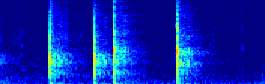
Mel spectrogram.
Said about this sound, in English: So I knock on the door.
